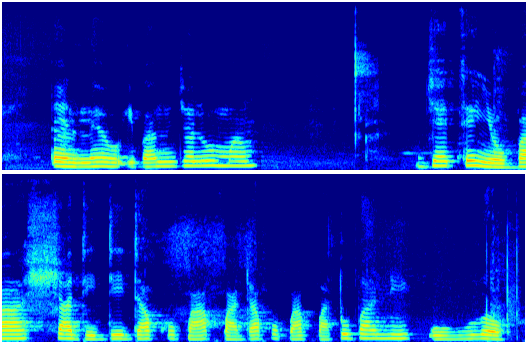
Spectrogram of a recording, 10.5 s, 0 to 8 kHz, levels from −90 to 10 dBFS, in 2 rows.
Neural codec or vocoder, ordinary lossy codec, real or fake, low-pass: none; none; real; none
